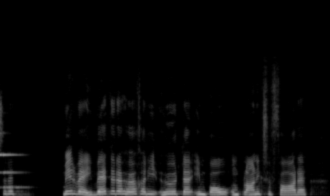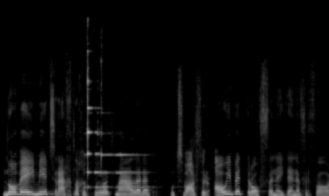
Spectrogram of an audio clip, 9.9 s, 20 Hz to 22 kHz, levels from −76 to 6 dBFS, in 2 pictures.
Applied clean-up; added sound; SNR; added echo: neural mask model RNNoise.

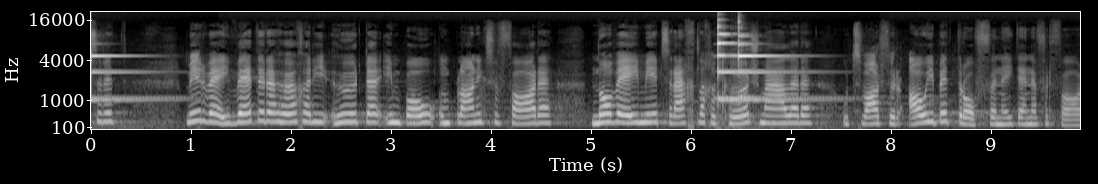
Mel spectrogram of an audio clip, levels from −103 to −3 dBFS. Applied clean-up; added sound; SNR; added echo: none; Bicycle bell; -2 dB; none.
